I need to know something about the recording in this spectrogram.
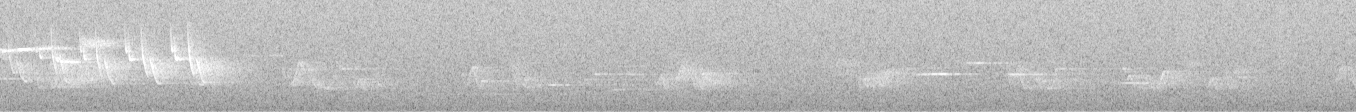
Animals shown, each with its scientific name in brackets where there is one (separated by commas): Black-throated Green Warbler (Setophaga virens), Red-eyed Vireo (Vireo olivaceus), Hermit Thrush (Catharus guttatus), Ovenbird (Seiurus aurocapilla)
